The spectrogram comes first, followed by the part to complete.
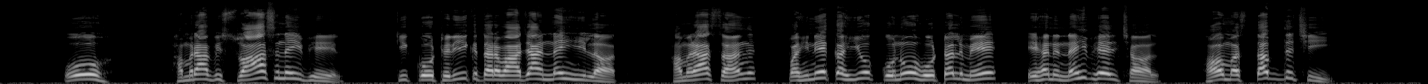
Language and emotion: Maithili, surprised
